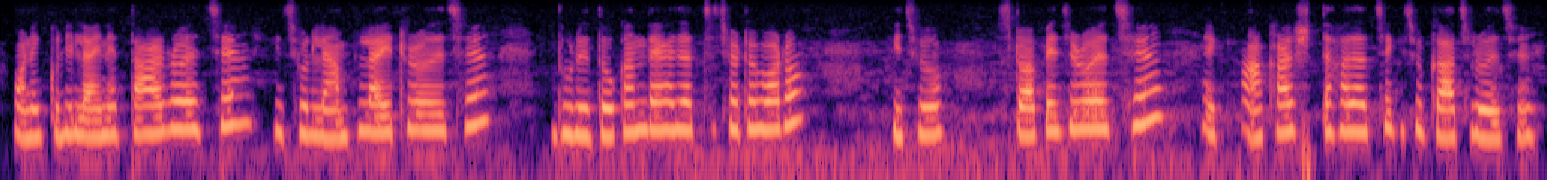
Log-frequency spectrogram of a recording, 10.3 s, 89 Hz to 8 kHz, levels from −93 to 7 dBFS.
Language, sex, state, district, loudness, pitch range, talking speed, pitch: Bengali, female, West Bengal, Malda, -17 LUFS, 275-320 Hz, 140 wpm, 295 Hz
